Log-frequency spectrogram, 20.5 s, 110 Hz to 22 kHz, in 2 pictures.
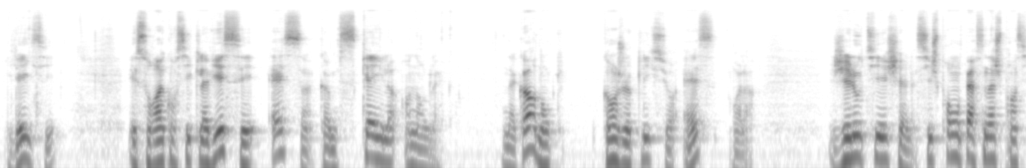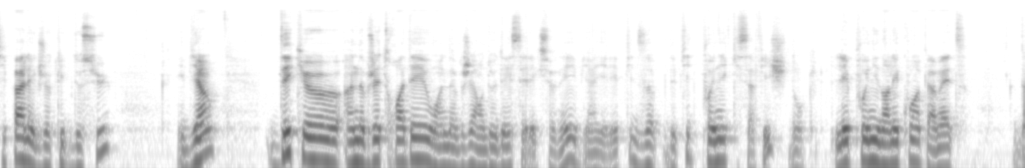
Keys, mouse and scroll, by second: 0.3 ctrl+click, 1.7 Escape, 5.2 s, 9.9-11.0 drag.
